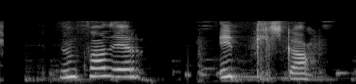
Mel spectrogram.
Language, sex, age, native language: Icelandic, female, 8, Icelandic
